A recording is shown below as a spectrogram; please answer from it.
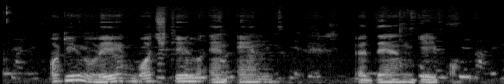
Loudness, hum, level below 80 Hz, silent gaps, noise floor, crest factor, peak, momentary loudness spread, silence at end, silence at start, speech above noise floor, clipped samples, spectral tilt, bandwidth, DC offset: -25 LUFS; none; -54 dBFS; none; -44 dBFS; 16 dB; -8 dBFS; 18 LU; 0 s; 0.05 s; 20 dB; under 0.1%; -6.5 dB/octave; 16.5 kHz; under 0.1%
